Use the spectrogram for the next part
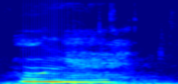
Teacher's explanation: you kind of roll the R just a little bit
